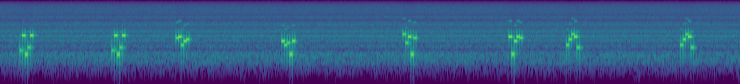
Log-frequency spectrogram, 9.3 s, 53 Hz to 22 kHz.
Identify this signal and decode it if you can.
Five-tone selective call (EIA), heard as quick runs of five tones, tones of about 30 ms. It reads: 08818 08818 67245 42334 93776 77476 25971 25971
